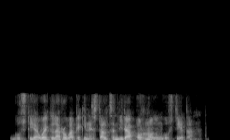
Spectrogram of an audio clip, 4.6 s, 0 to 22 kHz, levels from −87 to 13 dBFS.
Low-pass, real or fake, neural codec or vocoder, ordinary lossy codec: 7.2 kHz; fake; codec, 16 kHz in and 24 kHz out, 1.1 kbps, FireRedTTS-2 codec; AAC, 32 kbps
